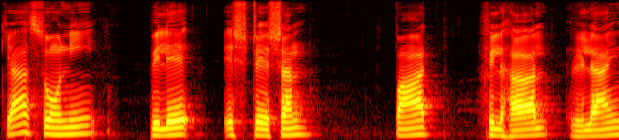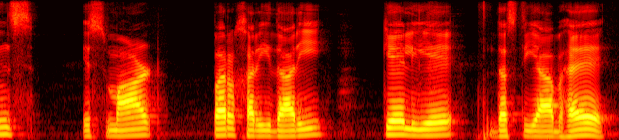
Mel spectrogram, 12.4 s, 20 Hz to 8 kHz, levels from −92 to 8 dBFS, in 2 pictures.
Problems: none marked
